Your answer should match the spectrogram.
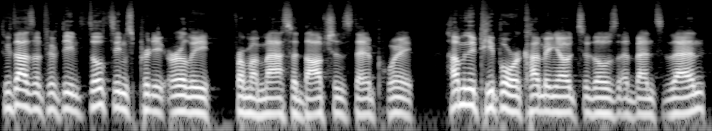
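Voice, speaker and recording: A man's voice: fairly low pitch, normal speed, a bit bright, dry recording, clean studio sound. A man hosting a podcast interview, asking long multi-part questions. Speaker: podcast host.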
